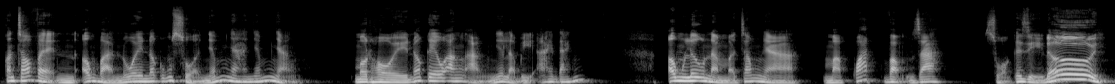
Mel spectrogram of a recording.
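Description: A man's voice: medium pitch, big pitch swings, a little slow, darkish tone. A man narrating a horror story in a vivid, dramatic way.

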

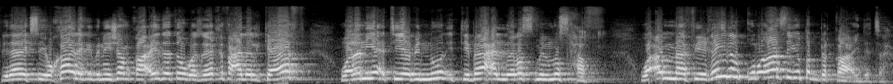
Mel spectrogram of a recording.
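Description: A man's voice: very high-pitched, quick pace. A man teaching grammar in a classroom lecture, explaining step by step and asking his students questions before answering them himself. He slips into phrasing.

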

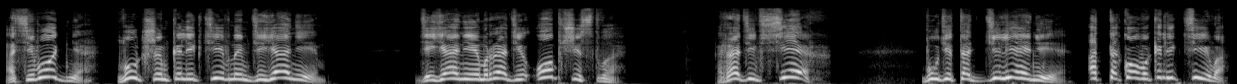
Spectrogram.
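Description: An indignant male geneticist, voiced by a male audiobook reader, hurls his words in a high, animated voice. He sounds heated and declamatory, rising toward shouts, recorded close and dry. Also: slow, dry recording, heavily acted. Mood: defiant. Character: agitated male geneticist defying a meeting. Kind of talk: audiobook character voice.

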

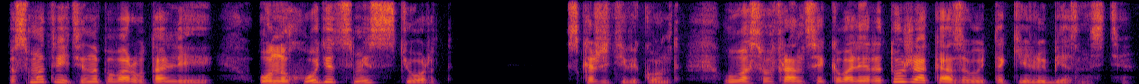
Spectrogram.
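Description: A man voicing a shy, gentle young court lady in an audiobook, speaking softly with sighs. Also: on the high side, sing-song, normal speed, dry recording, studio quality, pitched above the performer's own voice. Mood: wistful.

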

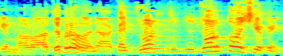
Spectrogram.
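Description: A man's voice: high voice, very animated, normal speed, crowd noise. A man giving a spiritual discourse, telling stories and firing off sarcastic, humorous rhetorical questions. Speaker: preacher. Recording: echoey hall.

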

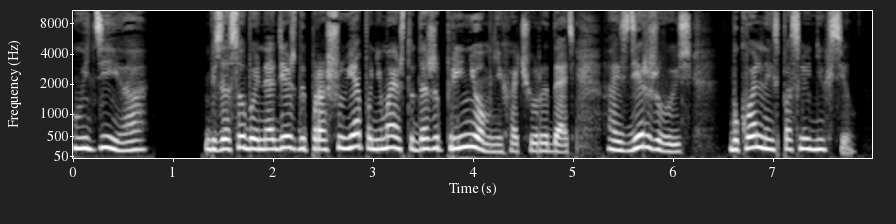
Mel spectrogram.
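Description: A young woman reads a first-person audiobook with a dark, mellow tone. Her delivery is emotional and tearful, recorded dry and close to the mic. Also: medium pitch, a little fast, no echo. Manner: tearful, emotionally charged reading. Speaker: audiobook narrator.

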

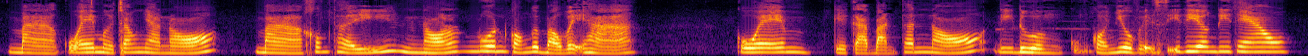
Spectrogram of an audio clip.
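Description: A woman puts on a sneering, condescending gangster man who talks down to a naive young woman. The delivery sits fairly high and sounds close and dry, with no room around it, as in a storybook read aloud. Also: a little slow, no room sound. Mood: taunting. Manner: taunting, condescending. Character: sneering male gangster kidnapper, mocking.

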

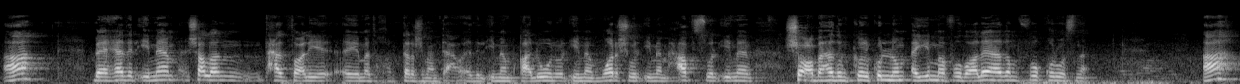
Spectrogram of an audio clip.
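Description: A man's voice: sits high, steady tone, very fast, darkish tone, a little hiss or hum. A man with a Tunisian Arabic accent teaching a Quran recitation class, asking the students questions and answering them himself. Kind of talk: classroom lesson.

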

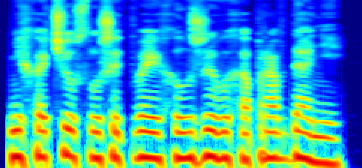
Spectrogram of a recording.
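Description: A woman's voice: deep voice, little pitch movement, moderate pace, darkish tone, no room sound, clean studio sound, lightly acted. A woman voicing a jealous, brutal young man. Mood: furious, bitter. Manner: growling, hissing through anger.

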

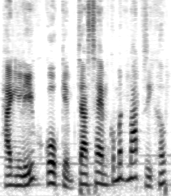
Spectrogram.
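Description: A calm young wanderer in his twenties, voiced by a man narrating. He talks quickly and matter-of-factly. There is nothing showy in his tone. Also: medium pitch, faint music behind, close to an everyday voice. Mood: helpful.

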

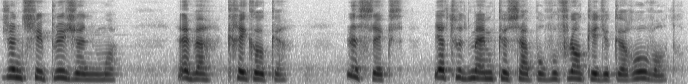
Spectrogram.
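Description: A woman doing a gruff old soldier. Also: mid-range voice, unhurried, natural voice. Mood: hearty. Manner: folksy, rough speech.

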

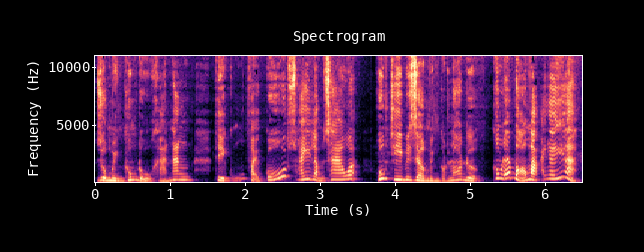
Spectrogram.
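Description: A man voicing a distressed middle-aged wife who sobs and snaps in shrill, anxious bursts. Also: big pitch swings, a little fast, exaggerated voice. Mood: snappish. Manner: shrill, tearful and snappish.

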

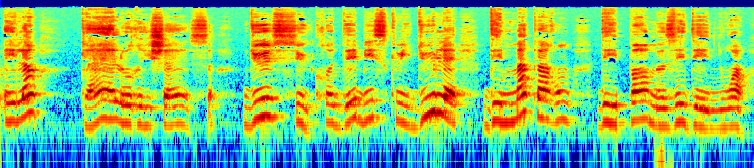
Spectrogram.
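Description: A woman reading a fairy tale aloud as an audiobook narrator, slow and expressive. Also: lowish voice. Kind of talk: storybook reading.

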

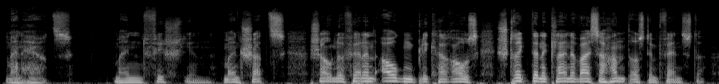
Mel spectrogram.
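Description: A man's voice: mid-range voice, expressive, a little slow, creaky, a bit bright, dry recording, clean studio sound, voice pushed up, heavily acted. A man voicing an ardent young lovesick Cossack in an audiobook, pleading and tender. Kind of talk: audiobook character reading.

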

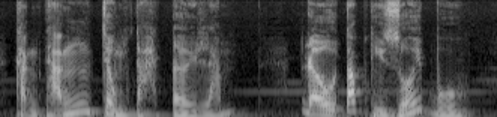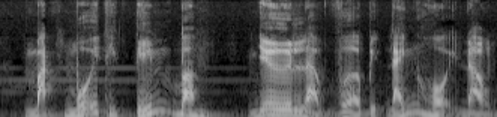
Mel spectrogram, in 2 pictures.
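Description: Male audiobook narrator, expressive, husky, dry close sound. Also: medium pitch, dry recording. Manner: expressive, dramatic. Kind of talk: storytelling narration.

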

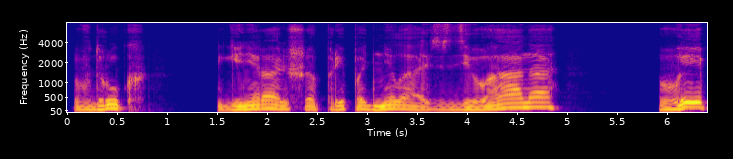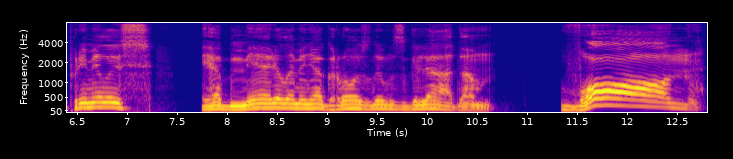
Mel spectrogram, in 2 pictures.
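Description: Man, audiobook narrator, classic novel, dramatic, lively pitch, dry close sound. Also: takes it slowly, dry recording. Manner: expressive, dramatic.

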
